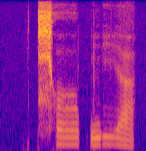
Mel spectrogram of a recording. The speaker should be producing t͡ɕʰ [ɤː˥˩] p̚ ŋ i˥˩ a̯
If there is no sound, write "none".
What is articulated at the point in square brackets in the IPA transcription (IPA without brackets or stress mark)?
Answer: ɤː˥˩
